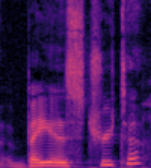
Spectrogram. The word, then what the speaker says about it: Beyers Truter: Oh, God, I bet you I'm going to pronounce this wrong. The winemaker, Beyers Truter. – So Beyers is very, very, very accurately pronounced.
